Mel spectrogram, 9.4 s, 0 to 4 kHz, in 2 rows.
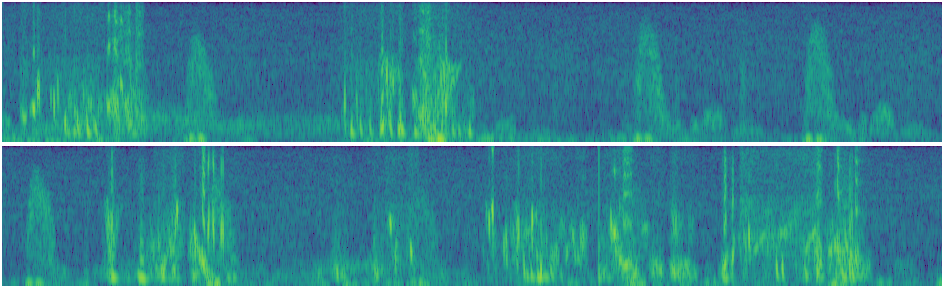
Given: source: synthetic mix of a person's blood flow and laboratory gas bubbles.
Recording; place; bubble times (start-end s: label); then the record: Doppler ultrasound of blood flow; subclavian vein
0.08-0.75 s: bubbles
1.68-2.37 s: bubbles
5.19-5.90 s: bubbles
6.33-6.44 s: bubbles
6.54-6.80 s: bubbles
7.09-7.64 s: bubbles
7.68-8.18 s: bubbles
8.27-9.05 s: bubbles
From the record:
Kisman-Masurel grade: 333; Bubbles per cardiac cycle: rolling drumbeat, 9 or more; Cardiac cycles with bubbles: 50 to 99%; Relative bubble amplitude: loud (0.450 to 0.775); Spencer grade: 3 (all of the cardiac periods contain showers or single bubble signals, but not dominating or overriding the cardiac motion signals); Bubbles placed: anywhere in the cardiac cycle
